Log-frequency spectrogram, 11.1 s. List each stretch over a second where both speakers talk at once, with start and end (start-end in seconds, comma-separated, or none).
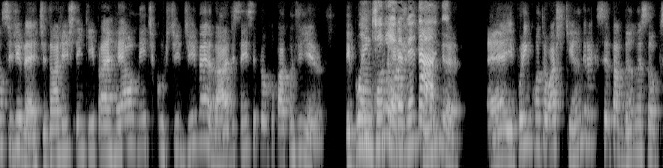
5.9-7.5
